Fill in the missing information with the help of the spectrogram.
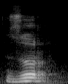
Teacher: را یہاں پر پر ہوگی چونکہ را سے پہلے والے حرف کے اوپر پیش ہے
